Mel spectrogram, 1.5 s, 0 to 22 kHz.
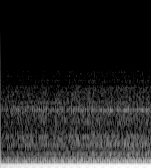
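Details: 1994 Acura Integra with crank-no-start, running after fuel pump replaced and plugged back in; smooth even low idle with steady beat, no stumbles or misses; normal idle.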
